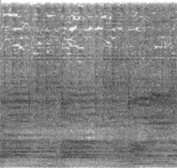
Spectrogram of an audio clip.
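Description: Pop song with several voices singing together in unison over a backing track, continuing at a steady level.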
